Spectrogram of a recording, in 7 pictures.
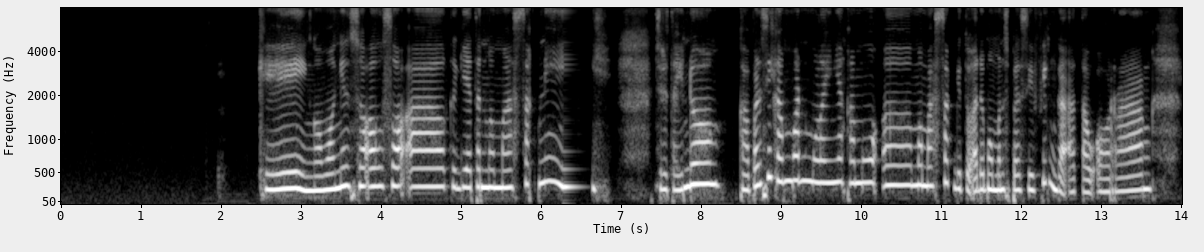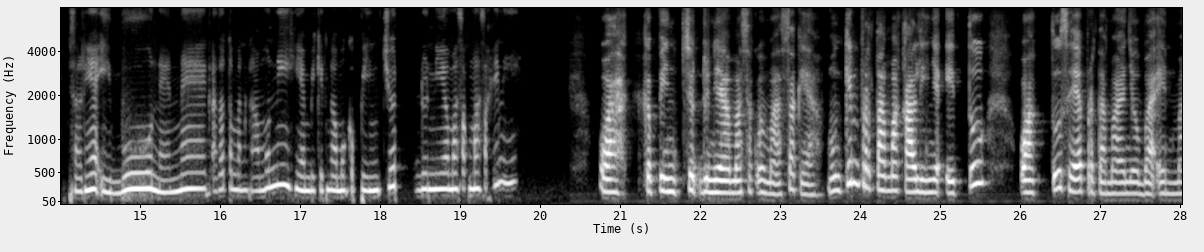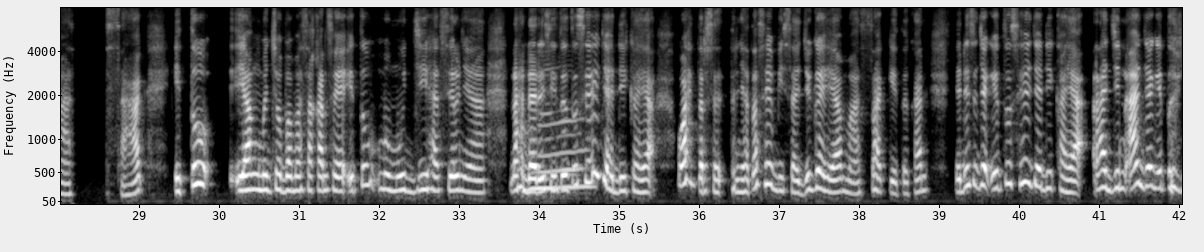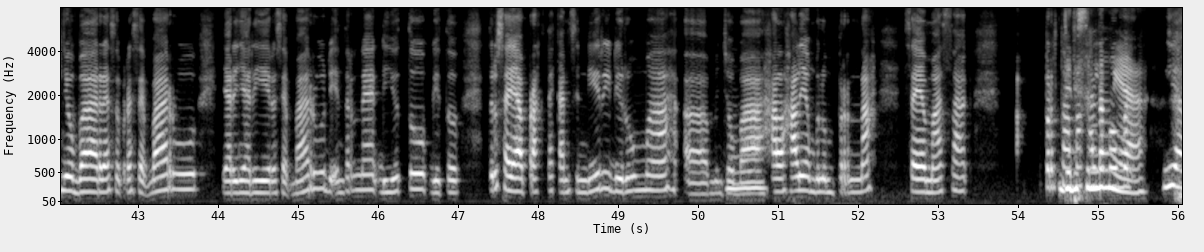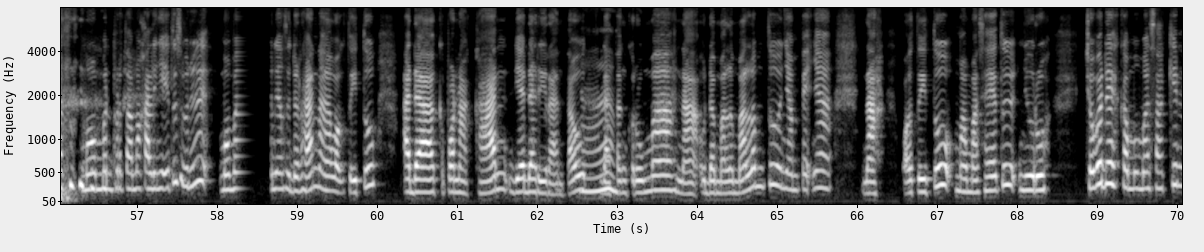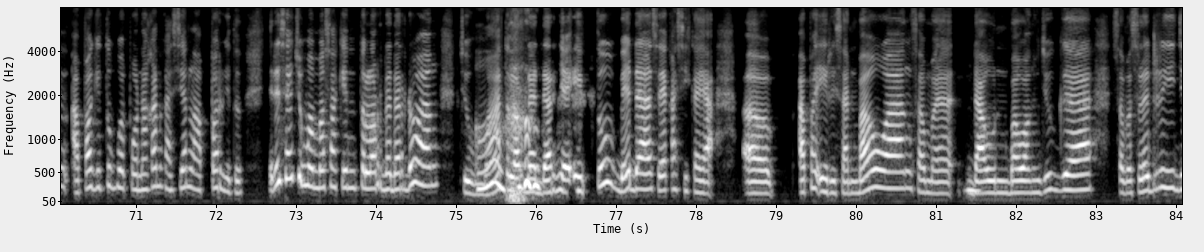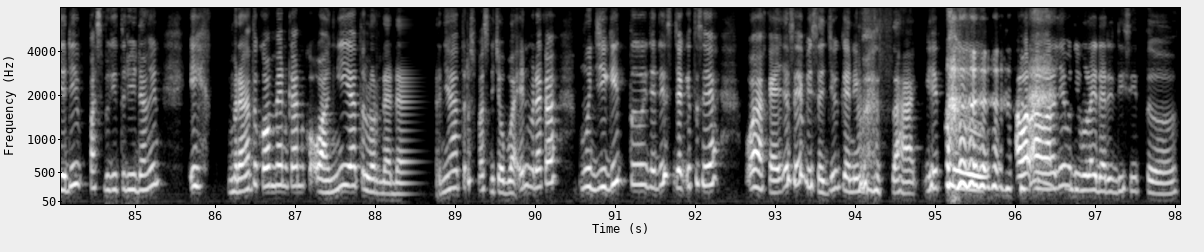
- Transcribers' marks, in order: other background noise; static; distorted speech; laughing while speaking: "gitu"; chuckle; chuckle; tapping; laughing while speaking: "masak"; laugh
- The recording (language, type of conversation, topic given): Indonesian, podcast, Mengapa kamu jatuh cinta pada kegiatan memasak atau mengutak-atik resep?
